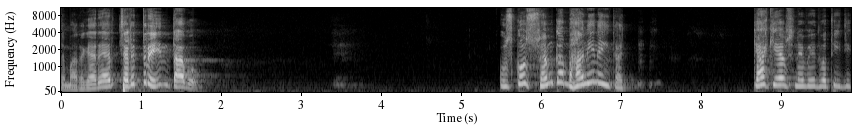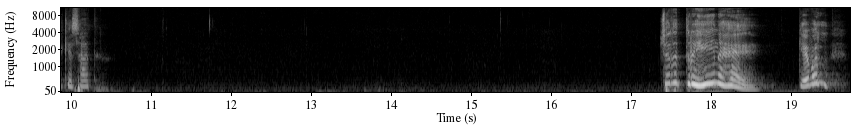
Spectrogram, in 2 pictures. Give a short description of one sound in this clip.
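A man sings into a microphone in short phrases with long pauses between them.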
